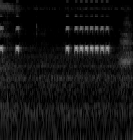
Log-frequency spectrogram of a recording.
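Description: A home security alarm keypad beeps faintly after arming, sounding a pair of quick high tones, then a rapid run of about a dozen evenly spaced beeps over a low background hum.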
